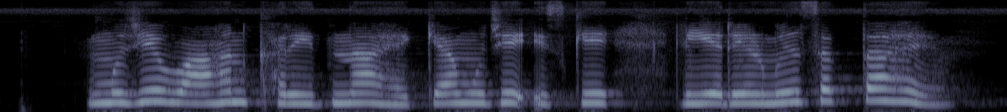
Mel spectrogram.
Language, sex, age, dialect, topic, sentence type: Hindi, female, 18-24, Awadhi Bundeli, banking, question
